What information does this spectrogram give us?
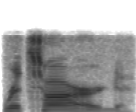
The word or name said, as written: retard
